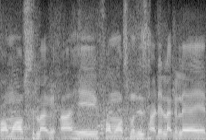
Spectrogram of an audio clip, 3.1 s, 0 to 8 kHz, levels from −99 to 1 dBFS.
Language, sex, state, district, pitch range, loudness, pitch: Marathi, male, Maharashtra, Gondia, 115-120 Hz, -14 LUFS, 120 Hz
